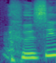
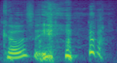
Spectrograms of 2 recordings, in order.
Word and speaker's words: koozie: Koozie is a brand name like Kleenex. because they the proper way to pronounce it. No, it's not. It's a koozie cozy.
